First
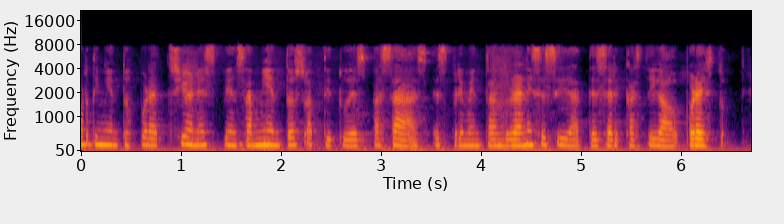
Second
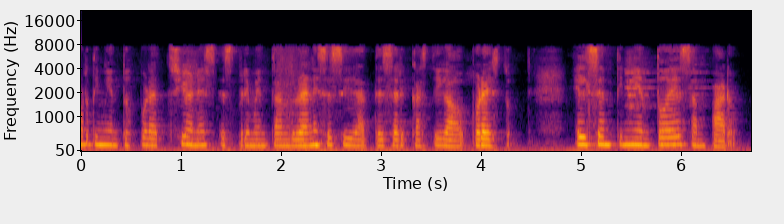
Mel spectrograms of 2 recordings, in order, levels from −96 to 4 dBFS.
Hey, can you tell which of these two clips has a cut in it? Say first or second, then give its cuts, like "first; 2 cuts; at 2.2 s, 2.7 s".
second; 2 cuts; at 1.3 s, 4.8 s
